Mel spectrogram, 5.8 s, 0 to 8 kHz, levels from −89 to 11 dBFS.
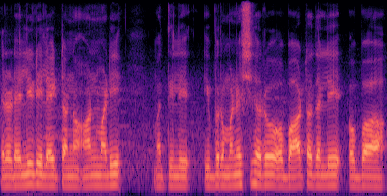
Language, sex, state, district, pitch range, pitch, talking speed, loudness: Kannada, male, Karnataka, Bangalore, 105-115 Hz, 110 Hz, 145 wpm, -15 LUFS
